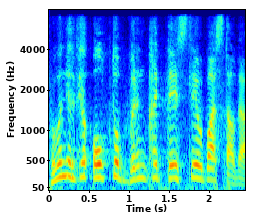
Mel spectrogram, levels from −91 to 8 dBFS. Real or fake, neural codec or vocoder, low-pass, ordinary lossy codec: fake; codec, 16 kHz in and 24 kHz out, 0.6 kbps, FocalCodec, streaming, 4096 codes; 7.2 kHz; MP3, 48 kbps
